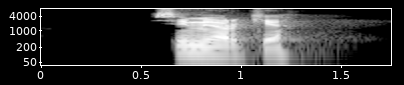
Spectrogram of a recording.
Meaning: dative/prepositional singular of семёрка (semjórka)
- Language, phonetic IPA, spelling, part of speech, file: Russian, [sʲɪˈmʲɵrkʲe], семёрке, noun, Ru-семёрке.ogg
